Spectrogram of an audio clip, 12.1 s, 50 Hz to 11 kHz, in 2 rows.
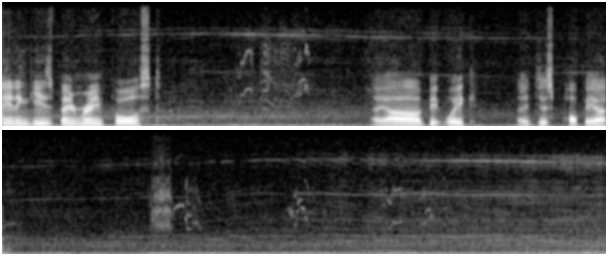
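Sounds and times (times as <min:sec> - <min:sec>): faint high whine: 0:00.0 - 0:12.0
faint bird chirps: 0:01.8 - 0:03.8, 0:07.2 - 0:10.9.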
